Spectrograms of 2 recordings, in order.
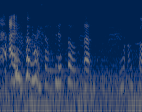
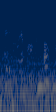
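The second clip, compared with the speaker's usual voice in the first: whisper; 13 dB quieter, faster than usual. Acted. Character whispering.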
